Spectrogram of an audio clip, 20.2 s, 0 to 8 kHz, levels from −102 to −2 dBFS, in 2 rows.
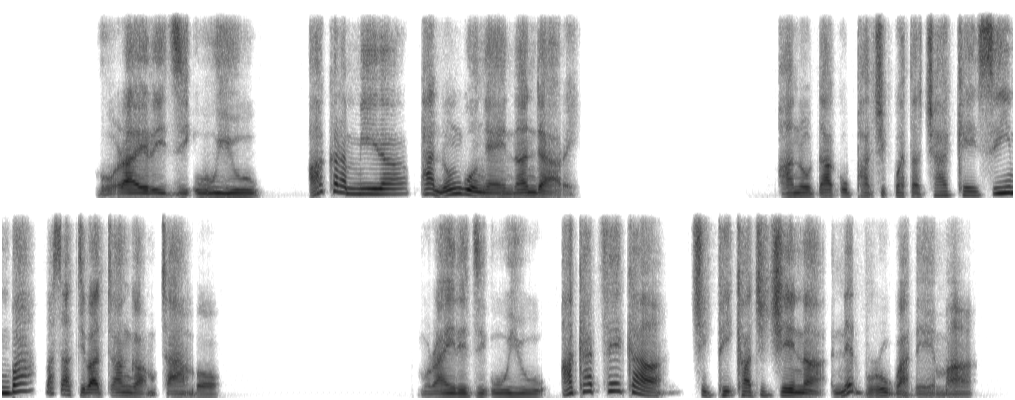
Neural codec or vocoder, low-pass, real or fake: codec, 16 kHz in and 24 kHz out, 0.9 kbps, LongCat-Audio-Codec, four codebook decoder; 7.2 kHz; fake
